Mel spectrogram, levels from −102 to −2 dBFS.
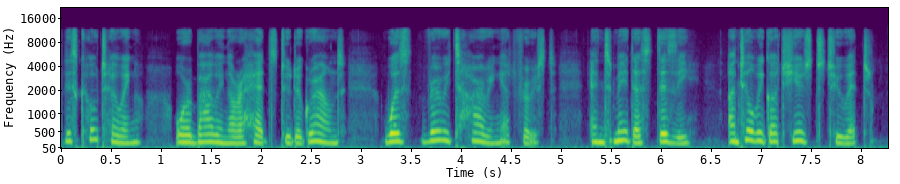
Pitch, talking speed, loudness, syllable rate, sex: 210 Hz, 175 wpm, -21 LUFS, 4.6 syllables/s, female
